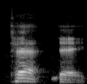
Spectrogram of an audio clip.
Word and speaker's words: Tere: T for us Gringo it's like te te and then d a y day with the accent on the first syllable T day t t okay I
